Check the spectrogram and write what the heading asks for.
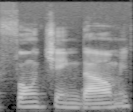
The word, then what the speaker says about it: Fonte Endowment: lugar no Instagram é fon endowment Lembrando que o t é mudo porque a gente vai utilizar o e do endowment e o endowment se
